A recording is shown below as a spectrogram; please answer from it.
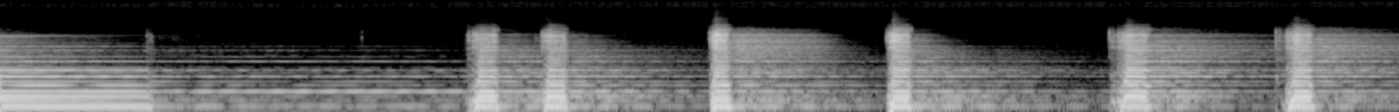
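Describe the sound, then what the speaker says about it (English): Electric guitar played through a Strymon NightSky reverb pedal with its high pass filter engaged, a sustained chord fading away, then sharp strummed chords struck every couple of seconds, each trailing into a shimmering reverb tail. "Now this is how you can do high pass and low pass stuff."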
